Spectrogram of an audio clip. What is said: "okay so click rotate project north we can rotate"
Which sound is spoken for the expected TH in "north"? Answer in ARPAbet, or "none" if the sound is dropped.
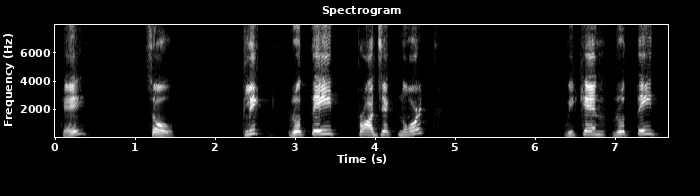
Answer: T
